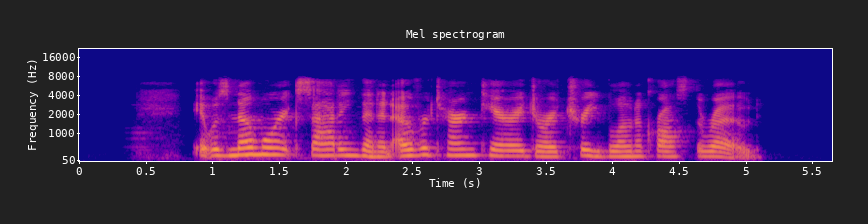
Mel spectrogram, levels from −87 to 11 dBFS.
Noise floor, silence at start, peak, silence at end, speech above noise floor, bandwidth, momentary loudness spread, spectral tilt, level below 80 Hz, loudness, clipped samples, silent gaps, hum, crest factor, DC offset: -56 dBFS; 0.85 s; -4 dBFS; 0.55 s; 36 dB; 7.8 kHz; 9 LU; -5.5 dB/octave; -64 dBFS; -20 LUFS; under 0.1%; none; none; 16 dB; under 0.1%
